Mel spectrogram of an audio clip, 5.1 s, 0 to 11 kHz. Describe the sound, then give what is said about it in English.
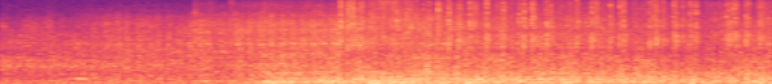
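Loud engines of 36 NASCAR stock cars fire up and roar to life at Darlington Raceway before the Goodyear 400, the rumble building quickly after about two seconds into a dense, sustained crackling growl of many motors idling together. “One by one, 36 engines come to life here.”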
